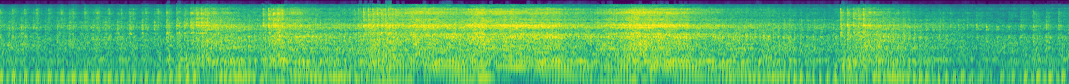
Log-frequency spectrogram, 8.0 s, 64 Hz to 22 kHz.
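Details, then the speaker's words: Honda Pop 110 at 34,000, owner complaining of engine noise: loud rattly clatter over the single's firing beat through revs. "a moto do Batman acabou de chegar essa daqui com 34.000 a 172 reclamando de barulho no motor"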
